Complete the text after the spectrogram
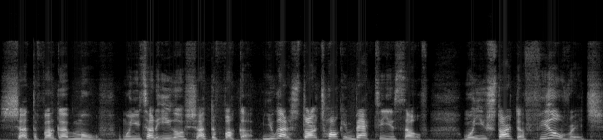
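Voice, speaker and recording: A woman speaks fairly quickly in a bright, sharp tone, with high pitch and lively intonation. Her loudness swings widely, and the sound is dry and close with no echo. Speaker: spiritual speaker. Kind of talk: motivational monologue. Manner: casual.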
